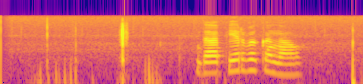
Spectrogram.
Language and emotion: Russian, neutral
